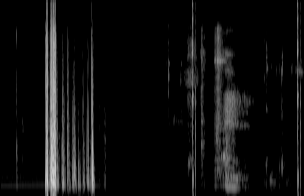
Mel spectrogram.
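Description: A quick burst of computer keyboard typing about a second in, then single mouse clicks a little before four seconds and again near the end, with a brief soft noise between them.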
